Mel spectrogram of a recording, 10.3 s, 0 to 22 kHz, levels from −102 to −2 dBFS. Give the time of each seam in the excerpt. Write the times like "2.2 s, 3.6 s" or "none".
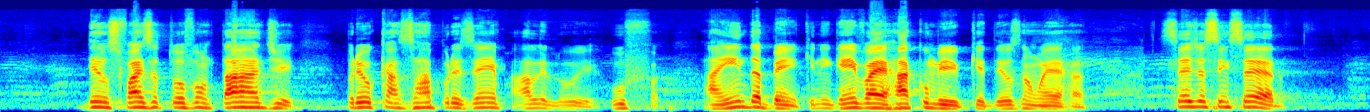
3.8 s, 8.6 s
